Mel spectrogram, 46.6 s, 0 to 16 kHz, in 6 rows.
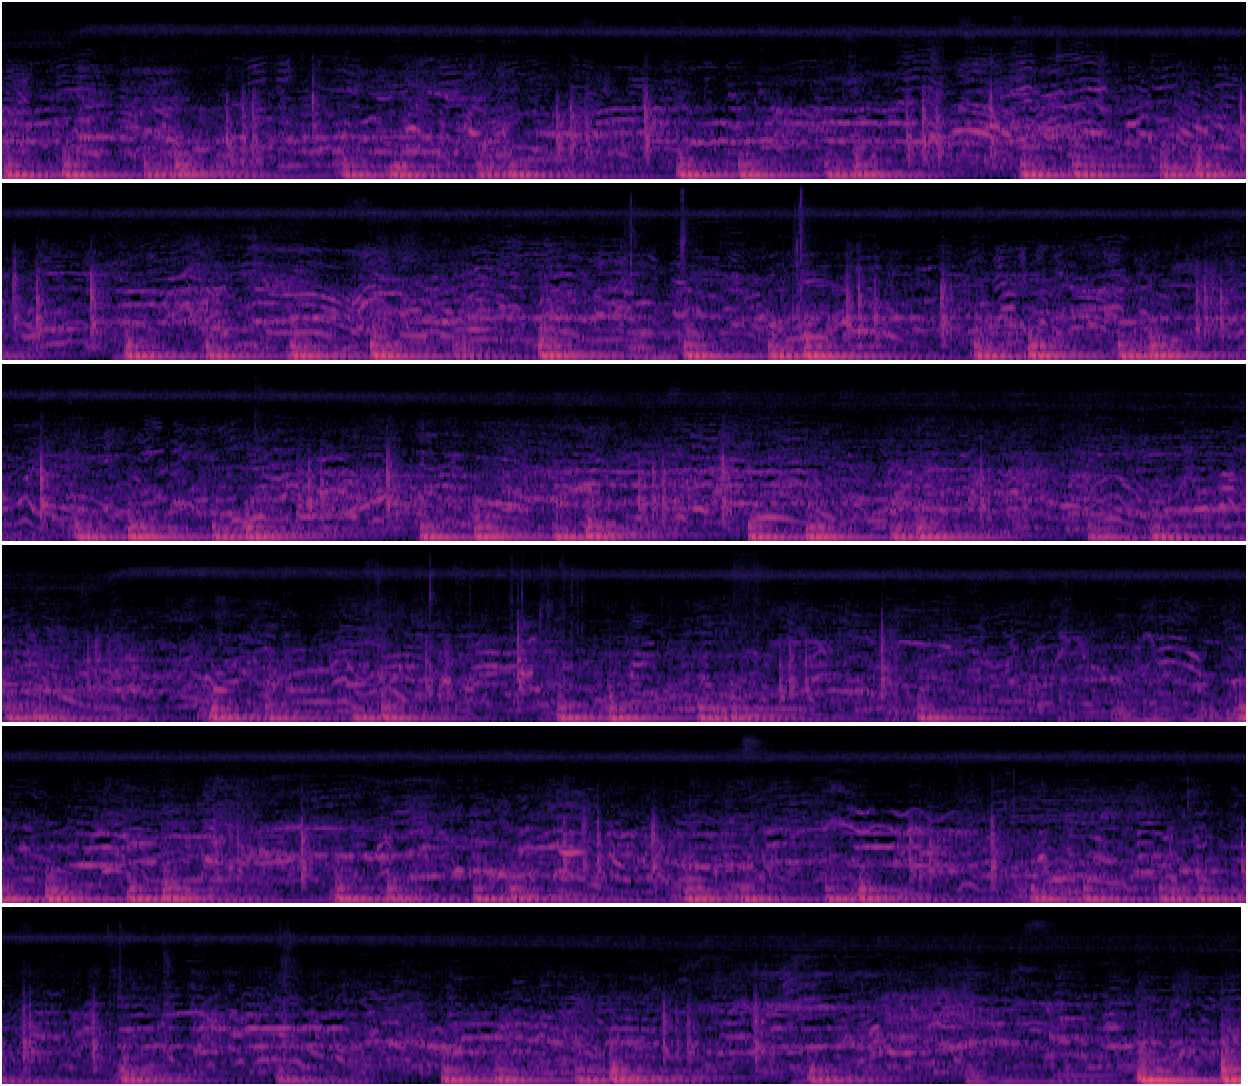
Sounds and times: people talinkg 0.0 - 46.6
taiko drums sounds 0.0 - 44.3

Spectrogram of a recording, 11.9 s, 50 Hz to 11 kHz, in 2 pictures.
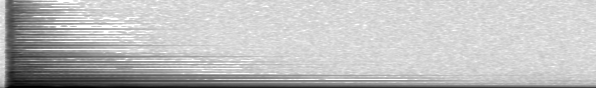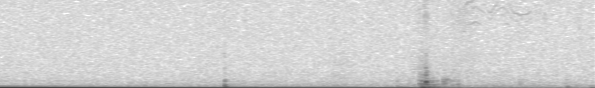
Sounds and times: Chords strummed with a metal pick 0.0 - 10.2

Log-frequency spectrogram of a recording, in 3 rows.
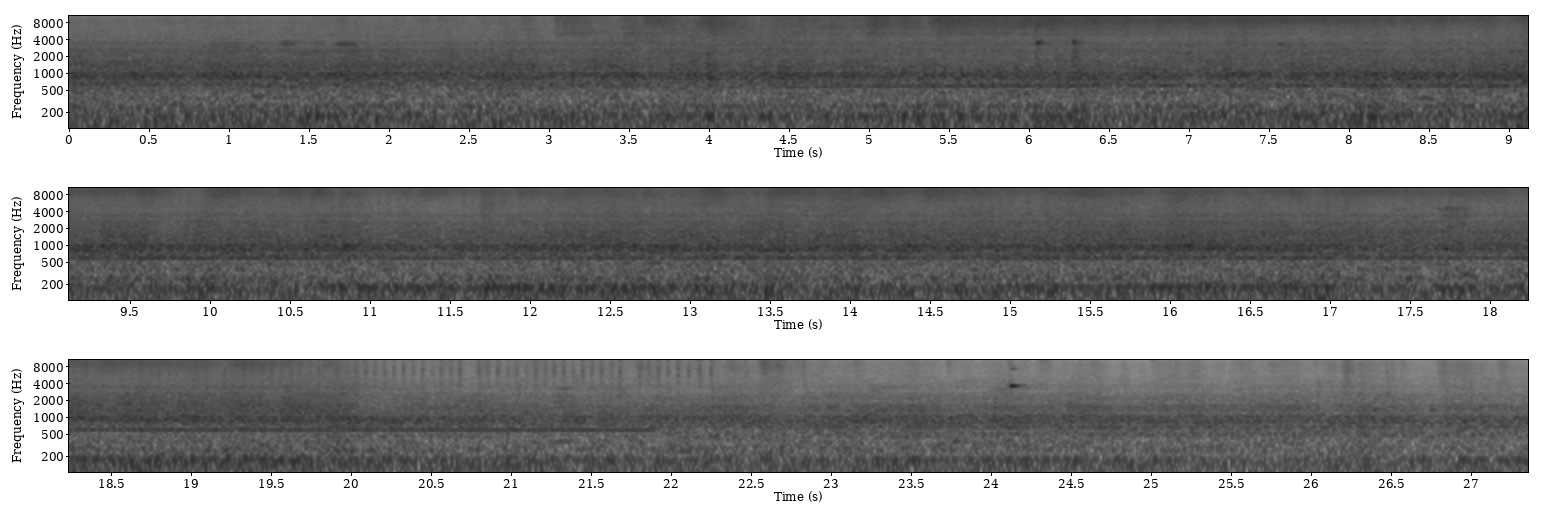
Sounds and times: train underground metro subway enters station 0.0 - 27.3

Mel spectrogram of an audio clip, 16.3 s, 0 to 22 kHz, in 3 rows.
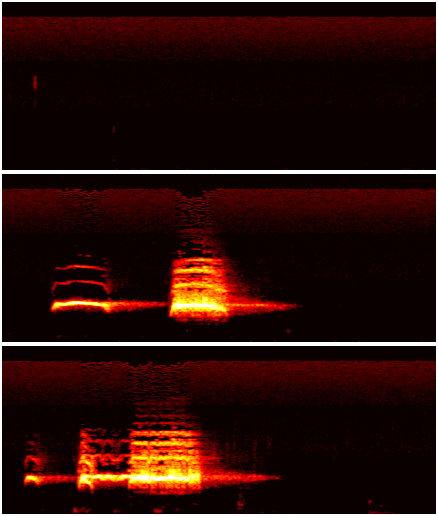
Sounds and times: two male Tawny owls (Strix aluco) hooting 6.0 - 9.1
two male Tawny owls (Strix aluco) hooting 11.1 - 14.3

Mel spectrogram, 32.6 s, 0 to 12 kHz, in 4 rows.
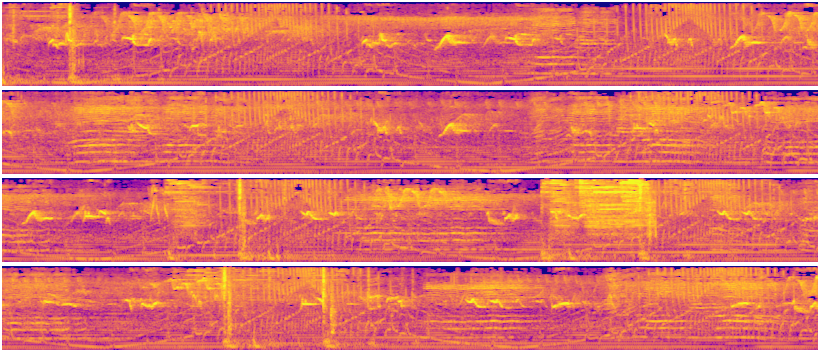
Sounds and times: Drone 0.0 - 32.6

